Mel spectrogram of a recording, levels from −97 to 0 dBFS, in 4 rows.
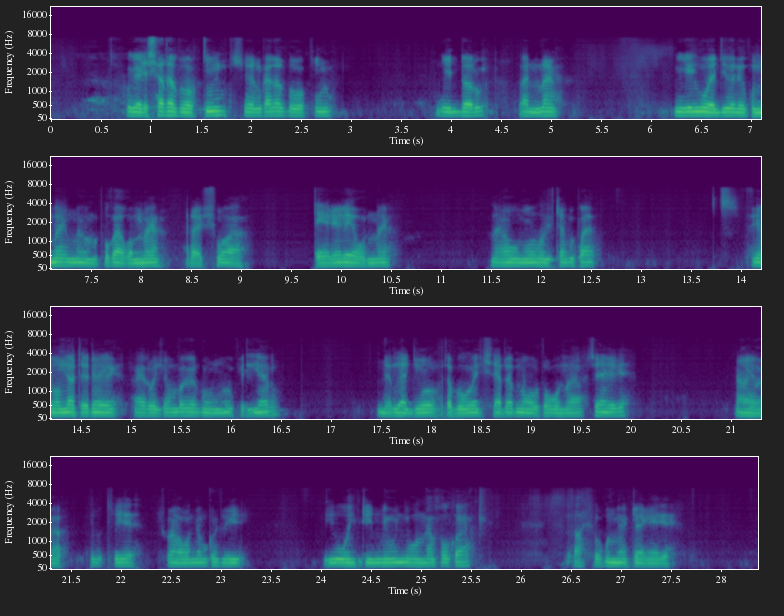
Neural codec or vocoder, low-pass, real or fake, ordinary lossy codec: codec, 16 kHz, 1 kbps, FreqCodec, larger model; 7.2 kHz; fake; none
